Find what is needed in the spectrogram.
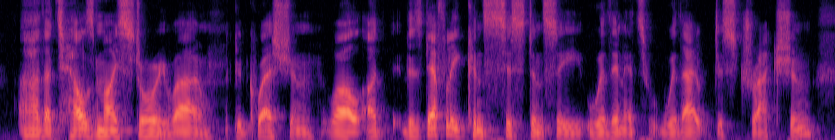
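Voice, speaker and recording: In a very clean recording with a silent background, a man speaks with a Welsh accent. His pitch is fairly low, his pace fairly slow, and his pitch variation ordinary. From Wales. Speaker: fitness entrepreneur and bodybuilder. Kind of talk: podcast interview.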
